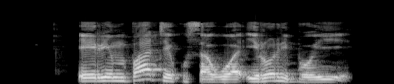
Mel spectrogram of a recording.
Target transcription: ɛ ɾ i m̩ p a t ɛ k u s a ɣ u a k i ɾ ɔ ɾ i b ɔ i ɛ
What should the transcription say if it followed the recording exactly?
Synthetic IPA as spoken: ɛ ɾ i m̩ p a t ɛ k u s a ɣ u a ʔ i ɾ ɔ ɾ i b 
